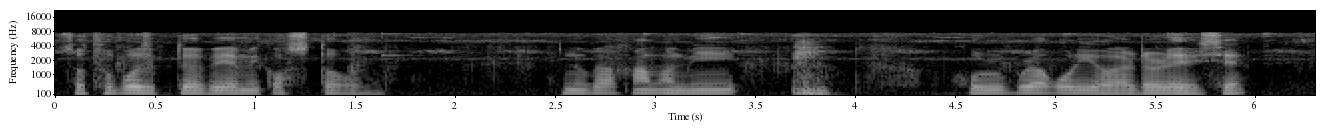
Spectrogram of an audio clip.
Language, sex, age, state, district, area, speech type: Assamese, male, 18-30, Assam, Darrang, rural, spontaneous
